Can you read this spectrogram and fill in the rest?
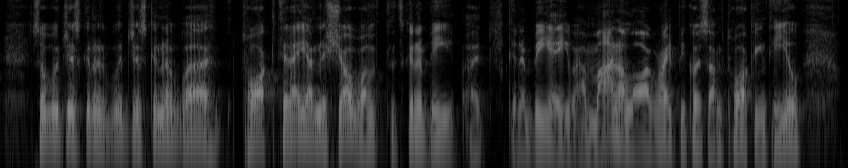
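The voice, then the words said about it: New Jersey accent. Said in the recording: “the guy with the New Jersey accent”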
